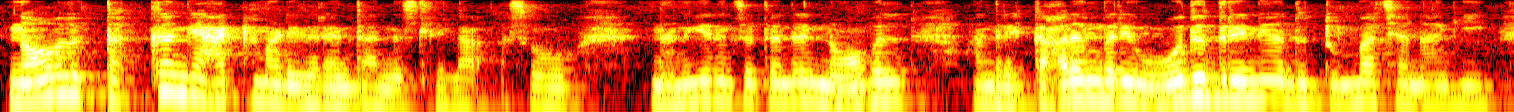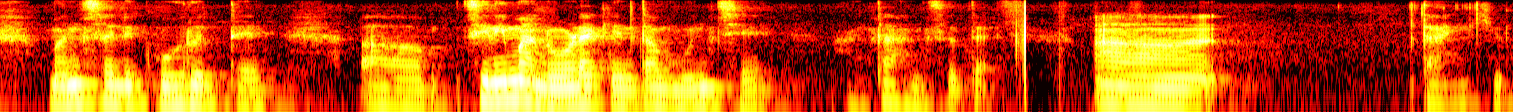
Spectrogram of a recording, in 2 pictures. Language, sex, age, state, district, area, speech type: Kannada, female, 18-30, Karnataka, Mysore, urban, spontaneous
